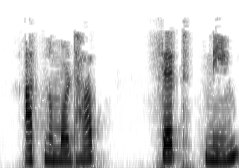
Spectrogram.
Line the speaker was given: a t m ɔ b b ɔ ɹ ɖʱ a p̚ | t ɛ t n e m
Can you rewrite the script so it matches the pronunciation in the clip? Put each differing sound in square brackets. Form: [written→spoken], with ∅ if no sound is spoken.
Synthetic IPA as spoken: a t [m→n] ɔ [b→m] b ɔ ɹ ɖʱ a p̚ | [t→s] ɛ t n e m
